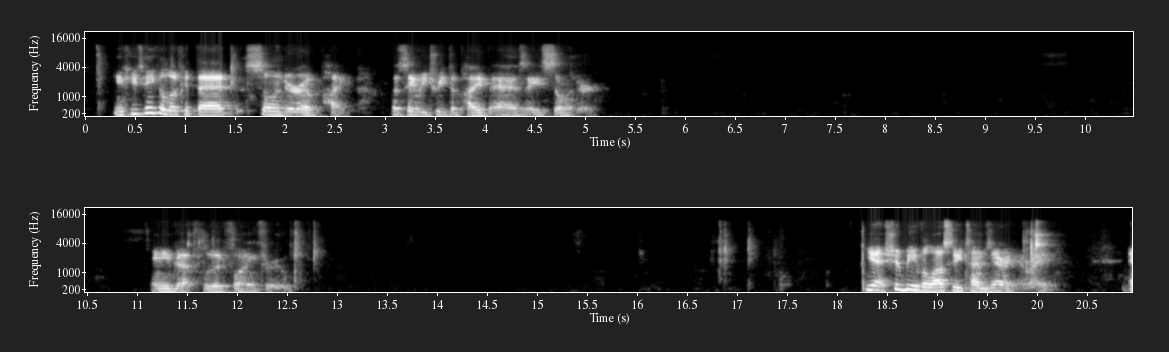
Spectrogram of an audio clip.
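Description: A man talks calmly and clearly close to the microphone, pausing now and then.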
